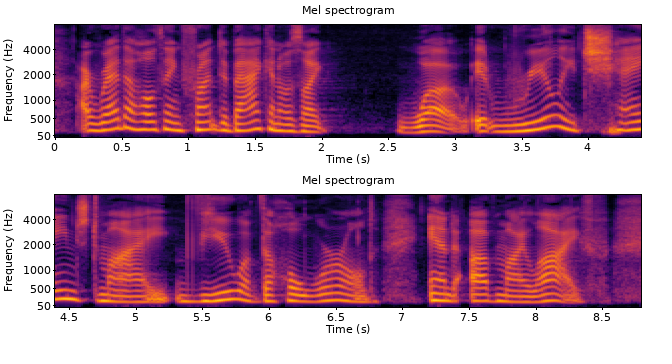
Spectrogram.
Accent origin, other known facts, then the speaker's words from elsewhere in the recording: South Carolina, United States; I grew up in South Carolina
